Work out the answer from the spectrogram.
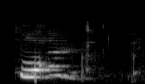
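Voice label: "you2 xi4", Mandarin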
